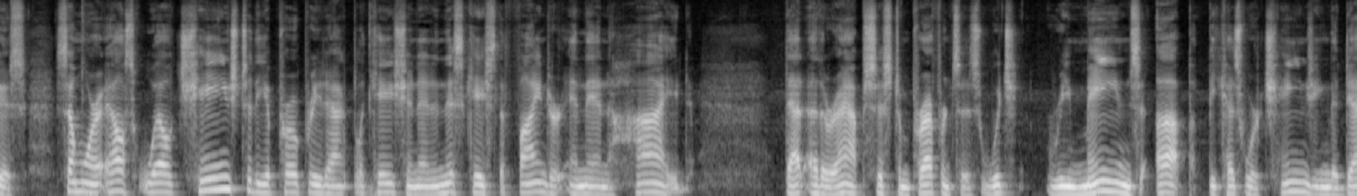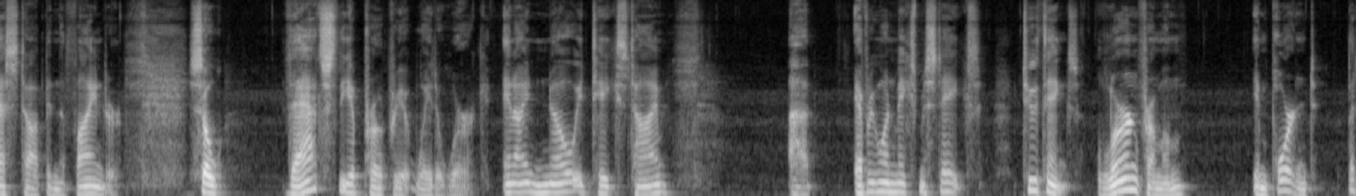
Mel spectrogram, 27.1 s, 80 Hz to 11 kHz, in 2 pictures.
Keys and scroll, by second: 0.8 super+Tab, 3.7 alt+super+h.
